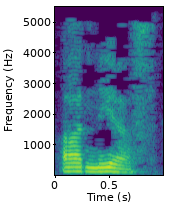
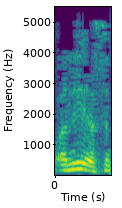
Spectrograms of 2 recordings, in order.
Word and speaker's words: Aeneas: So I call this, I pronounce his name Aeneas, all right? Aeneas. We have Aeneas, and he is a man who is from this town called Lydda.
